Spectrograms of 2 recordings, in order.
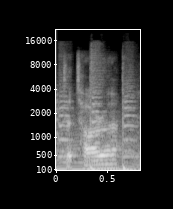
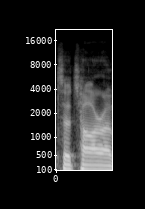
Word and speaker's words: Tatara: You know, in Japanese, it's kind of all the syllables are even, so it's like Tatara, so it's like Tatara would be Tatara.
